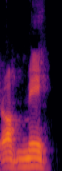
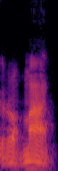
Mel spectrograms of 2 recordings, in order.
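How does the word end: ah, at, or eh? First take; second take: eh; at. First: The final vowel is bent toward eh. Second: The word ends with a clear t sound. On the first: "dibaca dengan apa itu imalah lagi rohmeh" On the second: "dengan tak Rohmat"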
